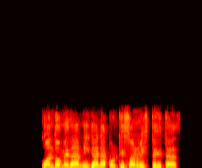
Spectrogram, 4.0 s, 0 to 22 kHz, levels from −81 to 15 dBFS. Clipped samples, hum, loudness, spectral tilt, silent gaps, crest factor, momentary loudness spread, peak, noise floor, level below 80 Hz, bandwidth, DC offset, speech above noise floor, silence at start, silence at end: under 0.1%; none; -15 LUFS; -3.5 dB/octave; none; 14 dB; 4 LU; -2 dBFS; -87 dBFS; -62 dBFS; 8.4 kHz; under 0.1%; 73 dB; 0.85 s; 0.5 s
